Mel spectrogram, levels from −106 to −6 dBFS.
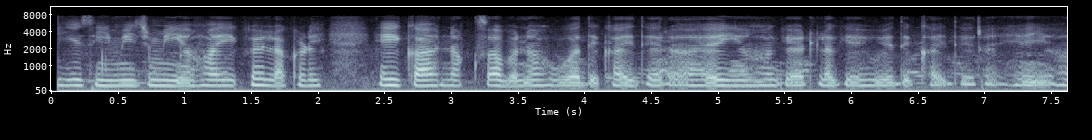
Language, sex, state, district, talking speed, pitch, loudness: Hindi, female, Chhattisgarh, Balrampur, 180 wpm, 220 Hz, -27 LUFS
